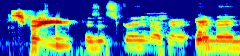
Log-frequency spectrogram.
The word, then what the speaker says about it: Skrine: I'm not sure how you pronounce his name. It's Screen.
